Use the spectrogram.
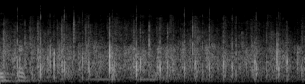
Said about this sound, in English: Round of applause for Michelle.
